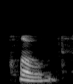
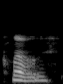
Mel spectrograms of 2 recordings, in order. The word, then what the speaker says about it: clothes: really the word is clothes with the th most of us just say close the same way we say close as in to shut it's not an easy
